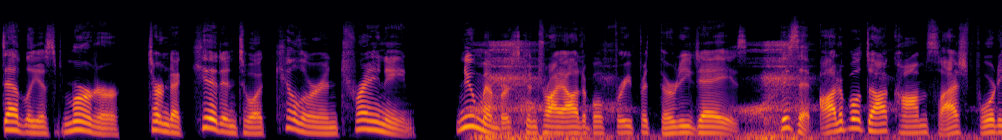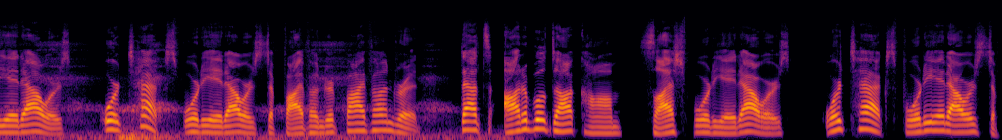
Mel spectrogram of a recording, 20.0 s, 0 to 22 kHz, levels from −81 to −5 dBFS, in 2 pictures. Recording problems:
wind noise on the microphone; occasional gusts; from 4.5 to 15 s; 15 dB below the speech

